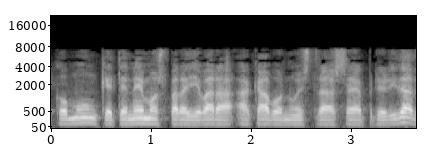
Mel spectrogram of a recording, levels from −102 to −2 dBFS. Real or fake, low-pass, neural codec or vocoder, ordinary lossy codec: real; 7.2 kHz; none; MP3, 32 kbps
